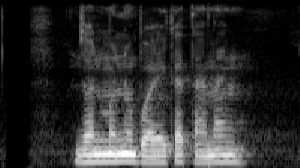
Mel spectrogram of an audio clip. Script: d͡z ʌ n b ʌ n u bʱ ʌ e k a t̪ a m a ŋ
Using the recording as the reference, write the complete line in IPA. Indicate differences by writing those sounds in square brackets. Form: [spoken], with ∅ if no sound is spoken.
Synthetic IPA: d͡z ʌ n [m] ʌ n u bʱ ʌ e k a t̪ a m a ŋ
